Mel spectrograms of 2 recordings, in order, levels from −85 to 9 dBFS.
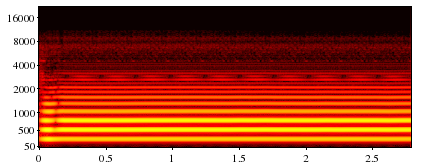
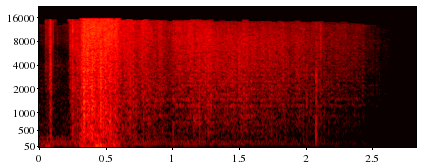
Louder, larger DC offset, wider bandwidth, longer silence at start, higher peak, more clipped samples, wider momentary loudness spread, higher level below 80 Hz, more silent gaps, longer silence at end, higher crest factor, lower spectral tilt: first, -15 LUFS vs -30 LUFS; neither; second, 8.8 kHz vs 16 kHz; about the same, 0 s vs 0 s; about the same, -4 dBFS vs -6 dBFS; neither; second, 1 LU vs 20 LU; second, -84 dBFS vs -64 dBFS; neither; second, 0 s vs 0.35 s; second, 10 dB vs 30 dB; first, -5 dB/octave vs 1.5 dB/octave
